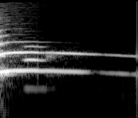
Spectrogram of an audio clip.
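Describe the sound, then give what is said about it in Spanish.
A wolf howling in a children's story, one sustained tonal howl with clear harmonics. The pitch holds nearly steady as the howl slowly fades, and it is heard alone without talk. “Yo entiendo lo que aullan estas bestias. ¿Es un lobo que está llamando a sus hijos?”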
